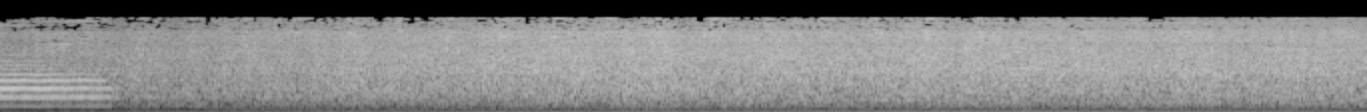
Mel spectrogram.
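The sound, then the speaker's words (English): A crowd claps steadily for several seconds, a dense, even wash of hand claps with no voices, briefly preceded by a faint sustained tone at the very start. “You want to clap for him.”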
